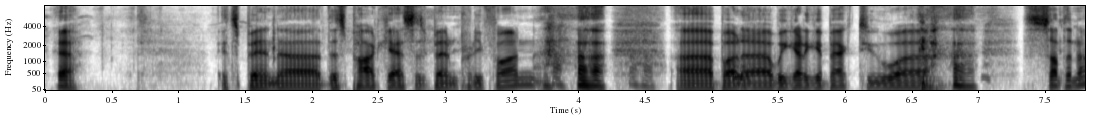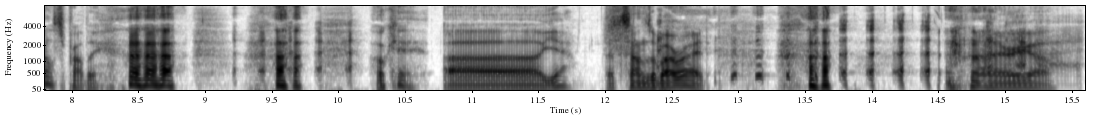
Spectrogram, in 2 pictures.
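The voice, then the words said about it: Rough Jeff Goldblum impression. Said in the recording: “That was my Jeff Goldblum. These are not good impressions at all”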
